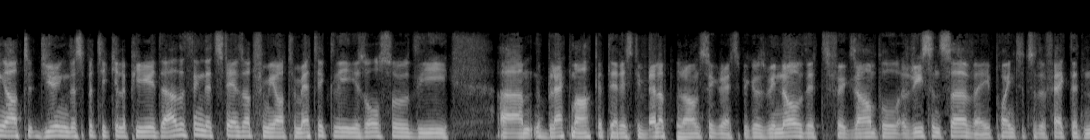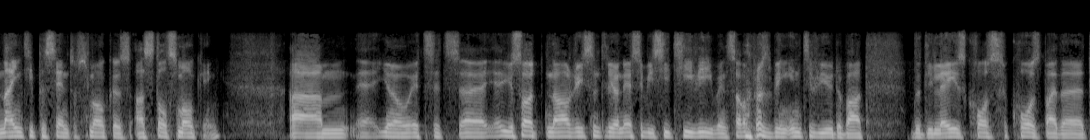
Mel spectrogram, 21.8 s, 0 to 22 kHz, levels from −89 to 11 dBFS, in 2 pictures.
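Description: From 5.93 to 6.79 s, after "the um the black", packets went missing four times, the longest gap 45 ms. Each gap was filled by stretching the sound before it. This repeated packet loss makes a choppy stretch with pieces missing before "around cigarettes because we".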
